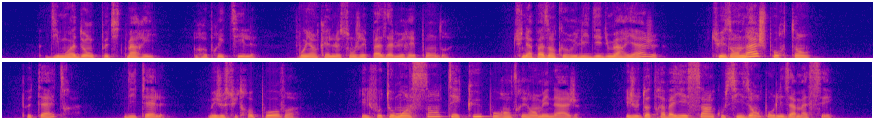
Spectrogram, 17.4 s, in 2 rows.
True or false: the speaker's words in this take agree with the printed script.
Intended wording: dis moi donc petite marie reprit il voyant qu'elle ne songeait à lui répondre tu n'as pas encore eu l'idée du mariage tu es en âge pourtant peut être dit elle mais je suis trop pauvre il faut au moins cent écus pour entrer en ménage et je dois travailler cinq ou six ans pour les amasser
false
